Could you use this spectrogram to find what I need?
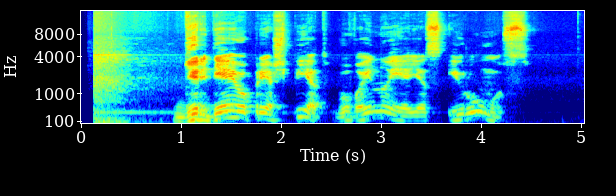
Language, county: Lithuanian, Kaunas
